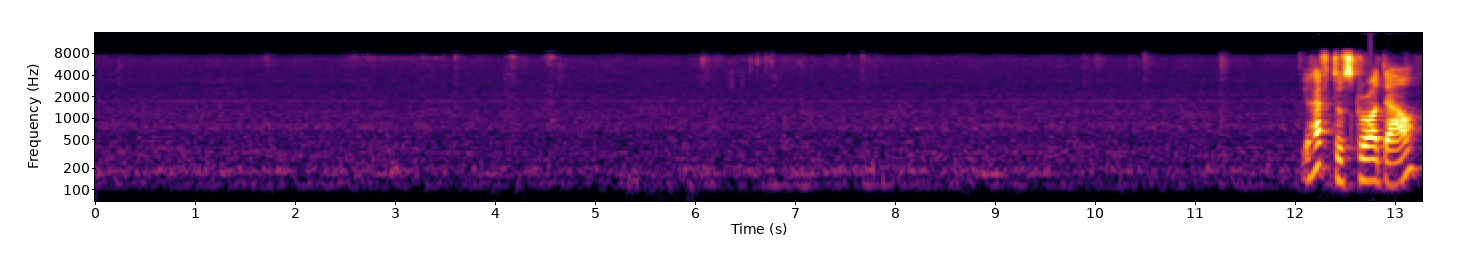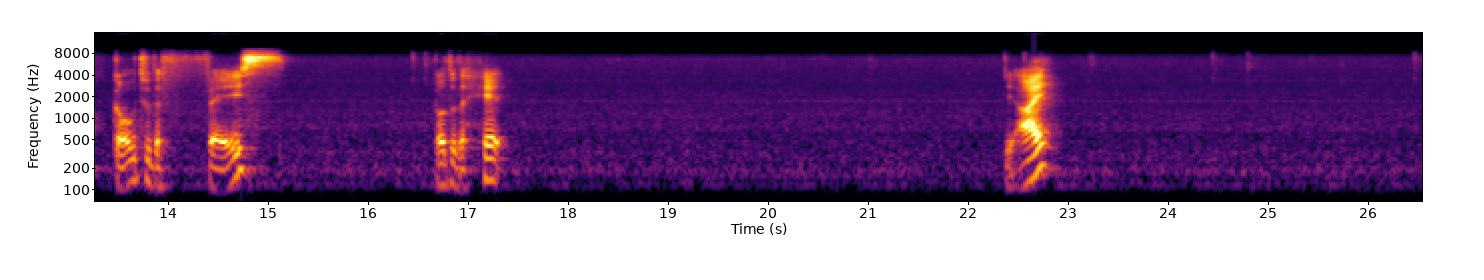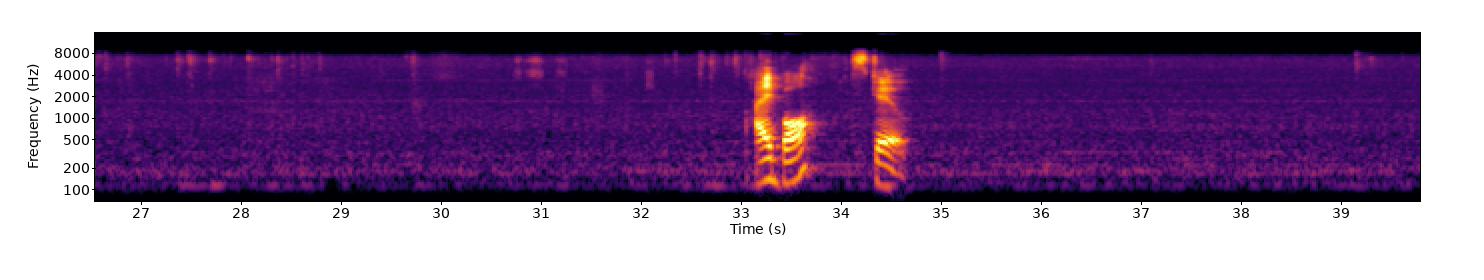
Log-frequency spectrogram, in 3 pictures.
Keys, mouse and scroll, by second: 1.9-3.7 scroll down 10, 3.7 scroll, 3.8-4.1 scroll, 4.1 scroll, 4.2 scroll, 4.4 scroll, 4.7 scroll, 6.4-7.6 typing, 11.3-15.8 drag, 16.5 click, 19.5-22.0 drag, 22.7-24.4 drag, 27.1-30.1 typing, 32.1-33.8 typing, 39.1 click.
